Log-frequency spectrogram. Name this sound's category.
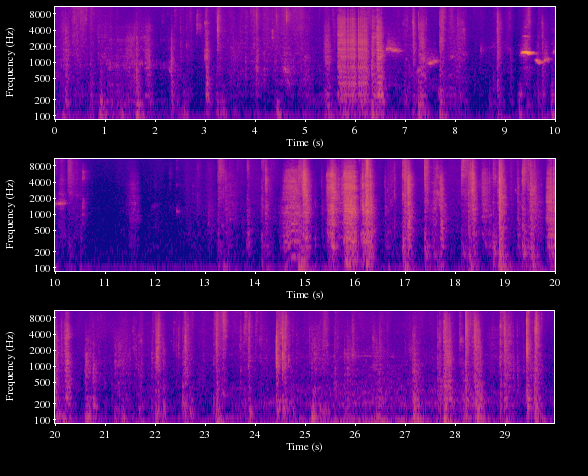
Sound effects > Human sounds and actions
